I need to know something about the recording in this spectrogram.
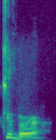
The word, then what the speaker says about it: Quebert: truth about the Harry, is it Quebert affair? Quebert, both are fine.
